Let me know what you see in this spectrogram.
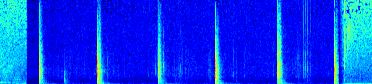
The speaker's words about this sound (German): Langsam wurde es Mitternacht. und man hörte Treppen steigen.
